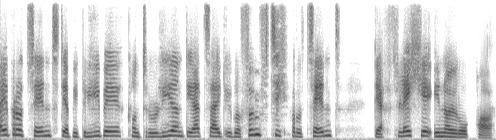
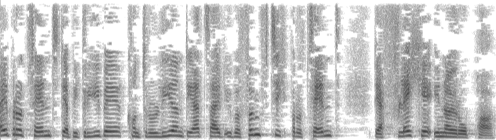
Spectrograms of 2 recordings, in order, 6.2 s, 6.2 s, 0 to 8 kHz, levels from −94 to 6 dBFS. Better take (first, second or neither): second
